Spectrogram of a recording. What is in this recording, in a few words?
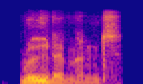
"rudiment", British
